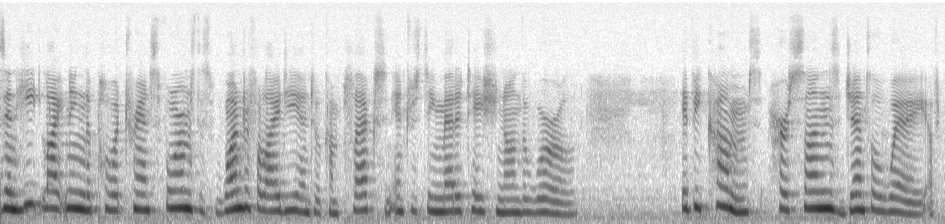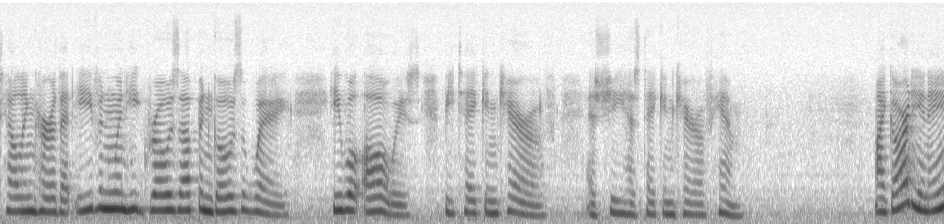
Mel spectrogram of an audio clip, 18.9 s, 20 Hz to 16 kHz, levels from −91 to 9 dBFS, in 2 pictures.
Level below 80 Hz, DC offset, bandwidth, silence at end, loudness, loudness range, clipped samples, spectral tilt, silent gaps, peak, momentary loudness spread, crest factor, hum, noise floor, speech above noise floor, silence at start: -56 dBFS; under 0.1%; 8.6 kHz; 0 s; -24 LUFS; 10 LU; under 0.1%; -7 dB/octave; none; -8 dBFS; 16 LU; 16 dB; none; -51 dBFS; 28 dB; 0 s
